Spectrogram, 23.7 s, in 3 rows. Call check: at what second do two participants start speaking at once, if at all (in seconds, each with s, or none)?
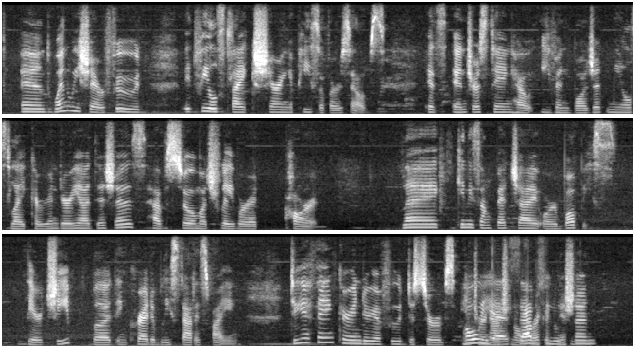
21.5 s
